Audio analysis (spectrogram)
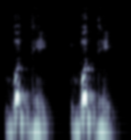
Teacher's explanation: जो ब के आगे जो आधा द है उस पर हमको आघात देना है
